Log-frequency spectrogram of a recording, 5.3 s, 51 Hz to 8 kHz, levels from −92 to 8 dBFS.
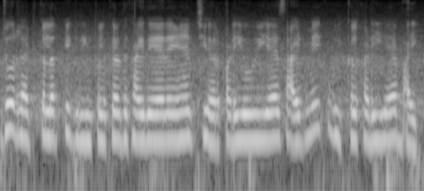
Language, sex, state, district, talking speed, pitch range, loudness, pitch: Hindi, female, Bihar, Madhepura, 270 wpm, 195-210 Hz, -14 LUFS, 200 Hz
